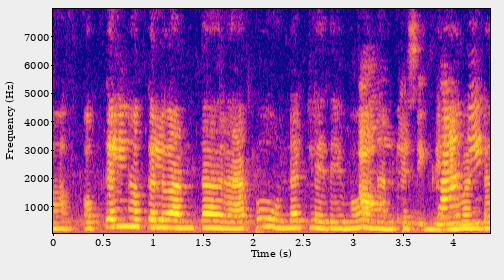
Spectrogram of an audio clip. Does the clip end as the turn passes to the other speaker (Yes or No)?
Yes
